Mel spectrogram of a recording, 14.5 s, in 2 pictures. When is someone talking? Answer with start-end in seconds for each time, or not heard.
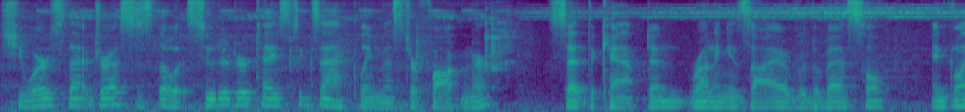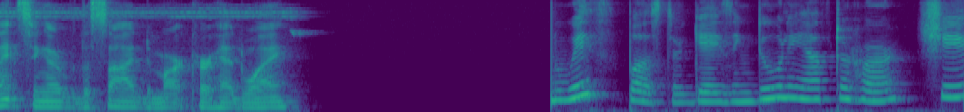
0.0-9.4, 11.3-14.4.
